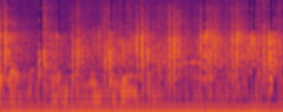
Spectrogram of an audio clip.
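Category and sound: crowd, audience clapping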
